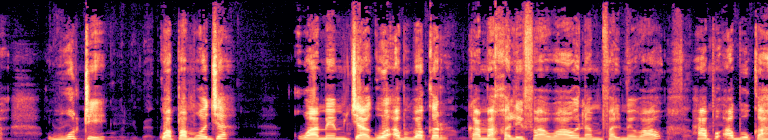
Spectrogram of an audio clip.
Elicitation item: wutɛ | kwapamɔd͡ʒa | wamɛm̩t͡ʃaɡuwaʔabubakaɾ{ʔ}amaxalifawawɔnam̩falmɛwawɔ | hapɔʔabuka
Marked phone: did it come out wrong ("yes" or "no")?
yes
